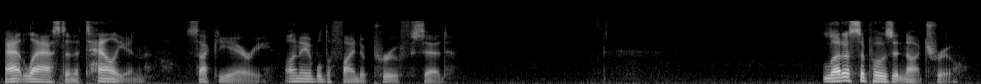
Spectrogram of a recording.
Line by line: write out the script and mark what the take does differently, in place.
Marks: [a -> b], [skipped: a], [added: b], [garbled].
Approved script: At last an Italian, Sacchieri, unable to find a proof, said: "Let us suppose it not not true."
At last an Italian, Sacchieri, unable to find a proof, said: "Let us suppose it not [skipped: not] true."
